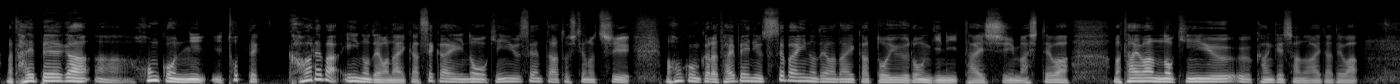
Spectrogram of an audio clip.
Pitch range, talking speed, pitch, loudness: 105-140 Hz, 335 characters per minute, 120 Hz, -24 LUFS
